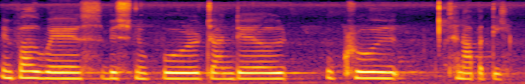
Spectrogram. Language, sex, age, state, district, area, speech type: Manipuri, female, 18-30, Manipur, Bishnupur, rural, spontaneous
